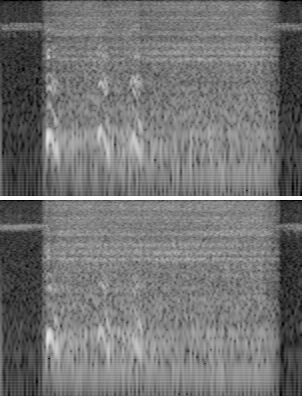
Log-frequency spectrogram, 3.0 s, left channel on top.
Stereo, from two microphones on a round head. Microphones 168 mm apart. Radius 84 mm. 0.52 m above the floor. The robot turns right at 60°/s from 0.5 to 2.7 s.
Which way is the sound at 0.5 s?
30° left (ahead or behind).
